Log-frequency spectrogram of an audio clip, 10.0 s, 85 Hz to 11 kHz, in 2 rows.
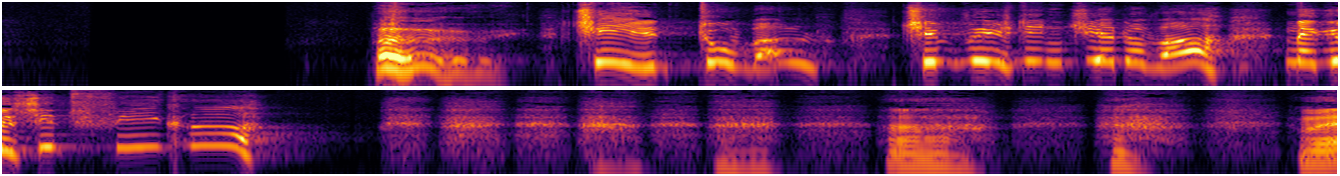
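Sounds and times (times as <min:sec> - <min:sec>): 
speech: 0:01.4 - 0:10.0
person panting out of breath after running: 0:06.4 - 0:09.9.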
